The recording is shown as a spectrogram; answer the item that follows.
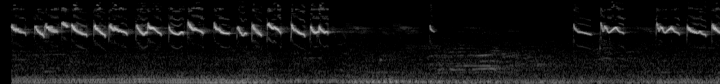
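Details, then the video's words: Khuyen bird singing a fast run of high, sharply down-slurred whistled notes, about four per second. It pauses near the middle with faint background noise, then resumes the same chattering phrase. "Khuyen Bird"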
